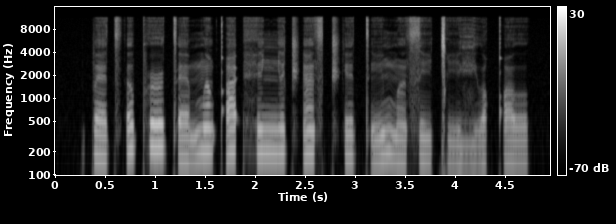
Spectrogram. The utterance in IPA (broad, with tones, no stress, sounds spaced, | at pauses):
p ɛ˨ t͡sʼ ə˦ pʰ ə˞˦ tʼ ɛ˨ m ə̃˦ qʼ ɛ˦ ʔ h ɪ˦ ɲ ə˦ t͡ʃʼ æ̃˦ s t͡ʃʼ ɪ˧ tʼ ĩ˨˦ m ə̃˧ s i˧ ǀ i˨ vʲ u˨˦ qʼ ʊ˧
